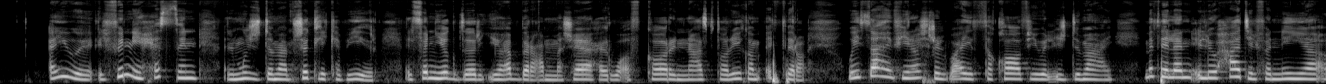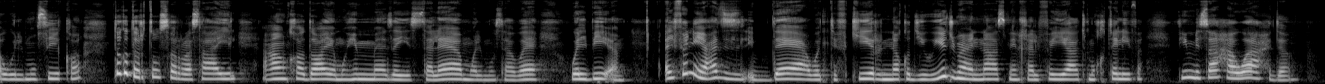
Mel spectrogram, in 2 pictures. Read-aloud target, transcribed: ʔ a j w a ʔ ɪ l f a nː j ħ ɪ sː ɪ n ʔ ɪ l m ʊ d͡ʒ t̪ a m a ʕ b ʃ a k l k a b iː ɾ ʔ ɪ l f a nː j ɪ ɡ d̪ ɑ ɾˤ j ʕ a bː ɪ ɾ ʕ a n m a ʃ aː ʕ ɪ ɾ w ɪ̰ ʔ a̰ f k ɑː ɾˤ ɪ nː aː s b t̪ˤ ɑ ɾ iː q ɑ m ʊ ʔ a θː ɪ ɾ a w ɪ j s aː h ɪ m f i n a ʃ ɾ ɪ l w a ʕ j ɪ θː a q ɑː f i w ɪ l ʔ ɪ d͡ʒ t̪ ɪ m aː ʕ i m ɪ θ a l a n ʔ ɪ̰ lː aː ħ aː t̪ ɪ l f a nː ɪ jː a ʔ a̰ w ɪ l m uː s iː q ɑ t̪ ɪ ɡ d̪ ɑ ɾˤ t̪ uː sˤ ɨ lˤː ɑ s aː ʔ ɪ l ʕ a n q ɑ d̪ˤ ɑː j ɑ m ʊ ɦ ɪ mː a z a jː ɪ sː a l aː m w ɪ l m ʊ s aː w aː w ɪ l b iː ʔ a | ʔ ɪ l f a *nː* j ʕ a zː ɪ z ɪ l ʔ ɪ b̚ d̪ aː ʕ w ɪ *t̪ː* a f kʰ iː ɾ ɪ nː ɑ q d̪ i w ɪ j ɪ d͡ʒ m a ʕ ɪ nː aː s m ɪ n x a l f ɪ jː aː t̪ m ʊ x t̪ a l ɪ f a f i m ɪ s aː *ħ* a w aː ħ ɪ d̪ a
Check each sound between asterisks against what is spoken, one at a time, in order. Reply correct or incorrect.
correct, correct, correct

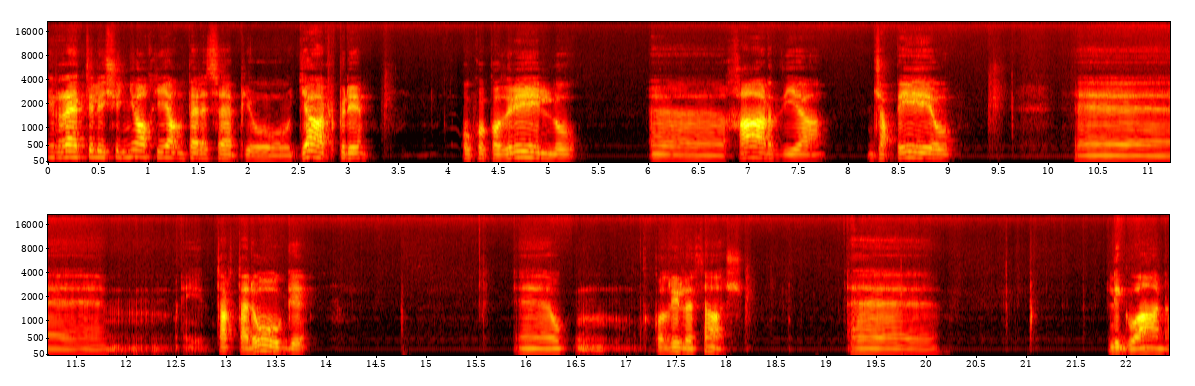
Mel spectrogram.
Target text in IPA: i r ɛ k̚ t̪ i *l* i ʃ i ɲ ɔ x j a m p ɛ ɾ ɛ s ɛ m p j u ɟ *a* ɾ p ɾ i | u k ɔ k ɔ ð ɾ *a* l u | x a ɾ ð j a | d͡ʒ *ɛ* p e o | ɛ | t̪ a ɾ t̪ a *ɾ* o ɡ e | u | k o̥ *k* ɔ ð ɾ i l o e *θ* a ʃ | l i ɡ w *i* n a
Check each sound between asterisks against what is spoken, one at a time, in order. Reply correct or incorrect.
correct, correct, incorrect: i, incorrect: a, correct, correct, correct, incorrect: a

